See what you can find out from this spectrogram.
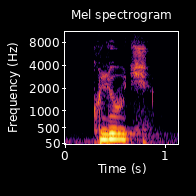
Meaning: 1. key 2. wrench, spanner, screw wrench 3. clue, key 4. clef, key 5. radical (in Chinese characters)
- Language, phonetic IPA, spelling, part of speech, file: Ukrainian, [klʲut͡ʃ], ключ, noun, Uk-ключ.ogg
